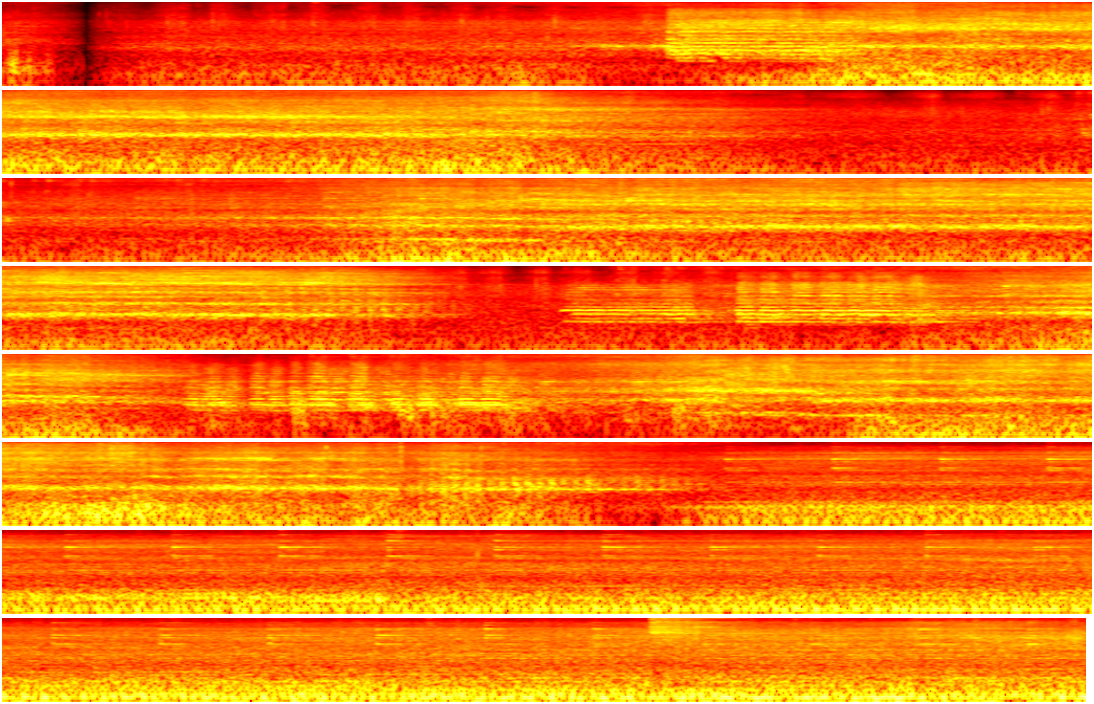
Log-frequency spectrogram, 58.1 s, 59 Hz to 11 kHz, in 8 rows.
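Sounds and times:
train rumbling past: 0.0s - 58.0s
train horn blasts: 4.4s - 5.8s, 25.5s - 28.4s, 30.3s - 32.8s.

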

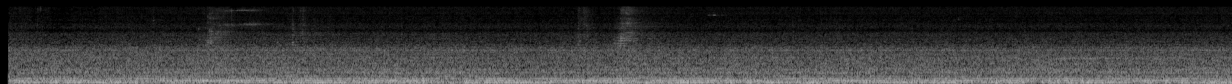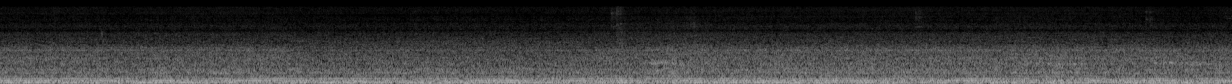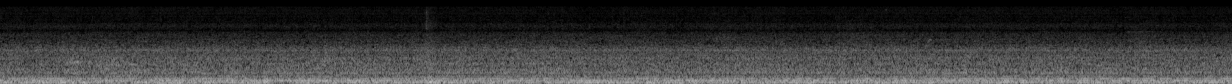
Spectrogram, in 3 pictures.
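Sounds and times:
low mechanical drone: 0.1s - 36.9s.

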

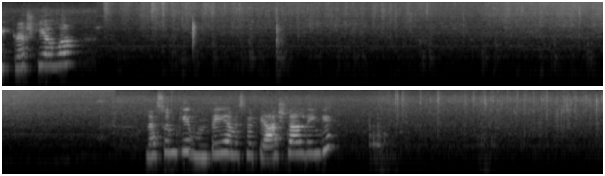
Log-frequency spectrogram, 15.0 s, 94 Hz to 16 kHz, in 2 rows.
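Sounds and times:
garlic sizzling in oil: 0.4s - 15.0s
spatula tapping pan: 2.2s - 7.5s.

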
